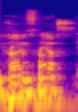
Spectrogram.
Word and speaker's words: Feldenkrais: But there was a person by the name of, and I'm going to butcher this name, Moshe Feldenkrais? – Maybe? Feldenkrais? Yep. Feldenkrais. – There we go.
